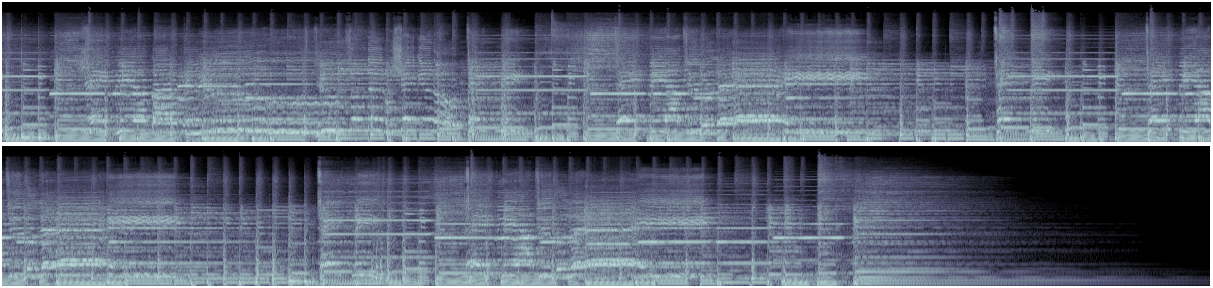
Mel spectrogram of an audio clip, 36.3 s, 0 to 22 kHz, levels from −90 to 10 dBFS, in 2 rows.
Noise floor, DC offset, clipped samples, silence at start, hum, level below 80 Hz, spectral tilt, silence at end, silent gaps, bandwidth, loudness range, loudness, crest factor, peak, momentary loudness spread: -63 dBFS; under 0.1%; under 0.1%; 0 s; none; -26 dBFS; -4.5 dB/octave; 2.75 s; none; 17 kHz; 4 LU; -13 LUFS; 12 dB; -2 dBFS; 7 LU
